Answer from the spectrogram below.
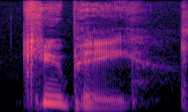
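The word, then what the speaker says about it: Kewpie: It's pronounced QP. QP. It says on the side.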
